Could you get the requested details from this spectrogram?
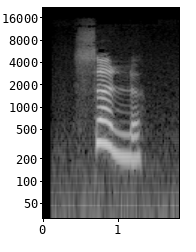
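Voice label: "Seul", French; phonetique; les consonnes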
